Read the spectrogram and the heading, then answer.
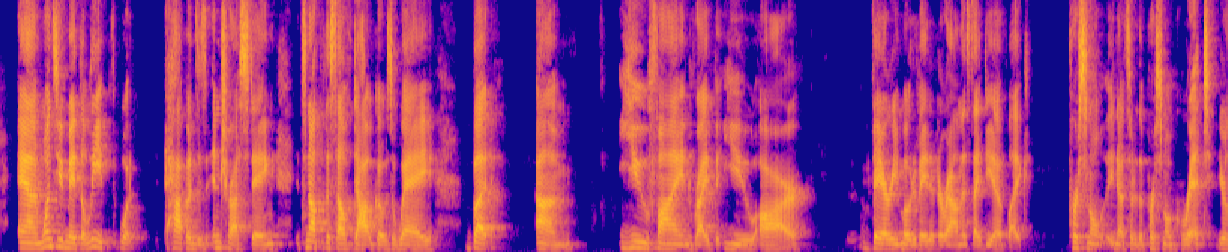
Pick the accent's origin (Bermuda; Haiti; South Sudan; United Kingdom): United Kingdom; England; accent: British; now in United States; and also came speaking the language because I immigrated from England. But I think there was a sense when I moved here of being different and not necessarily always being accepted. Moving into a small town in the Midwest with a very strong at that time British accent.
